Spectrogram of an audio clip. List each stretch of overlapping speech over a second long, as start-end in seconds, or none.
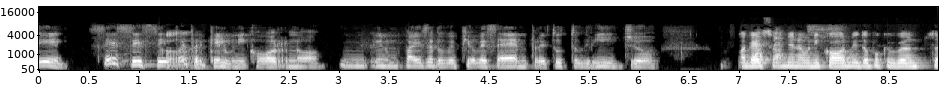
none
